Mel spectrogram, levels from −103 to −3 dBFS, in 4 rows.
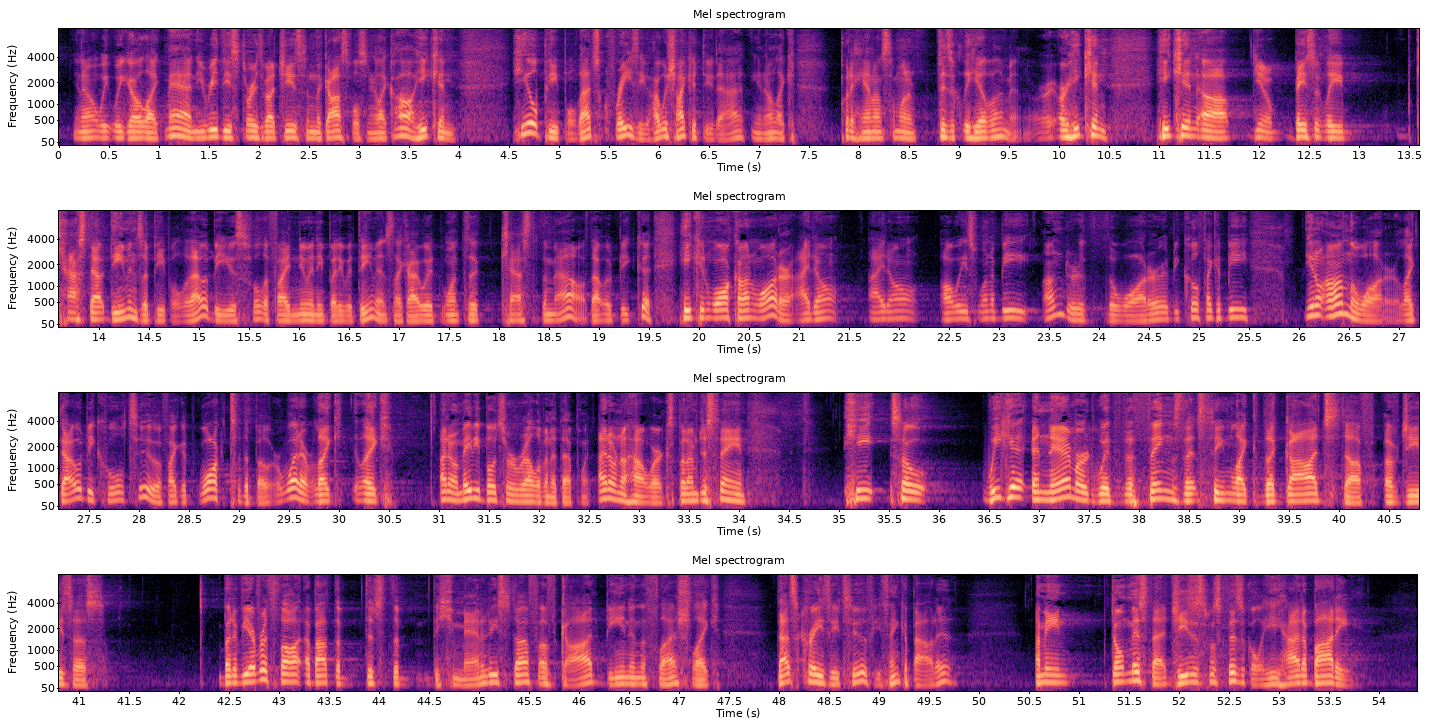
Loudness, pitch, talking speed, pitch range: -22 LUFS, 130 Hz, 225 wpm, 115-150 Hz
